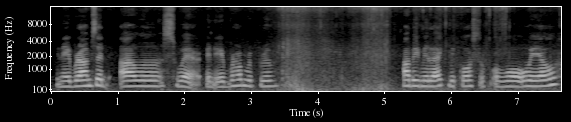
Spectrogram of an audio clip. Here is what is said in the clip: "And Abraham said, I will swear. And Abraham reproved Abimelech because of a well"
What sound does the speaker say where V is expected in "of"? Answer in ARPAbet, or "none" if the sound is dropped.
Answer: W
